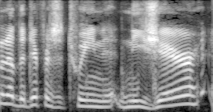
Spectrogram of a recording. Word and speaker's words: Niger: France got the area that we call Niger. – Okay. – That's why it's pronounced that way, like a French word.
